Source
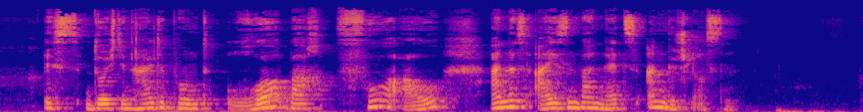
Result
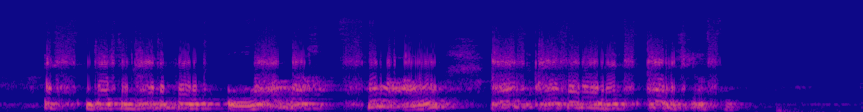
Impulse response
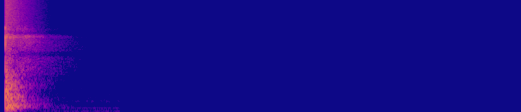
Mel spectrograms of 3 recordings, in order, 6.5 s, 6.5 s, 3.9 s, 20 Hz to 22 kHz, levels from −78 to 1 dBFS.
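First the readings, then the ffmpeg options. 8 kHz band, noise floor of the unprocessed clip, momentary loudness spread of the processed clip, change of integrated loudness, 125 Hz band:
−39.5 dB, −51 dBFS, 7 LU, −20.5 dB, −26.0 dB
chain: -filter_complex "[0:a]aeval=exprs='(mod(5.62*val(0)+1,2)-1)/5.62':channel_layout=same,acompressor=threshold=-25dB:ratio=6,asplit=3[link_01][link_02][link_03];[link_01]bandpass=frequency=300:width_type=q:width=8,volume=0dB[link_04];[link_02]bandpass=frequency=870:width_type=q:width=8,volume=-6dB[link_05];[link_03]bandpass=frequency=2240:width_type=q:width=8,volume=-9dB[link_06];[link_04][link_05][link_06]amix=inputs=3:normalize=0,asplit=2[link_07][link_08];[1:a]atrim=start_sample=2205,adelay=34[link_09];[link_08][link_09]afir=irnorm=-1:irlink=0,volume=-40.5dB[link_10];[link_07][link_10]amix=inputs=2:normalize=0,volume=3dB"

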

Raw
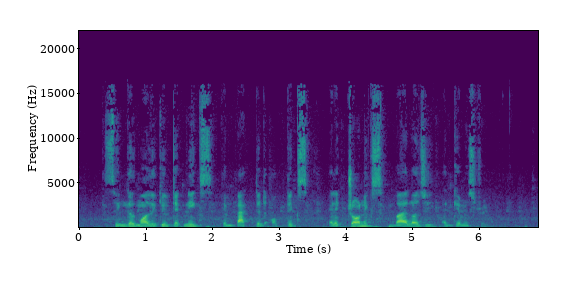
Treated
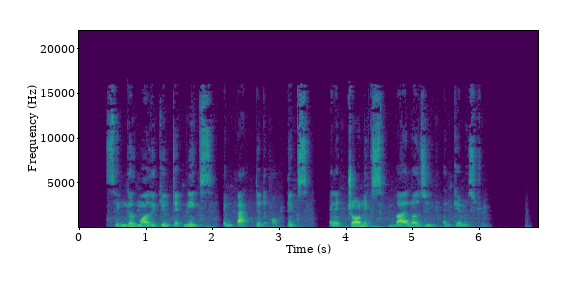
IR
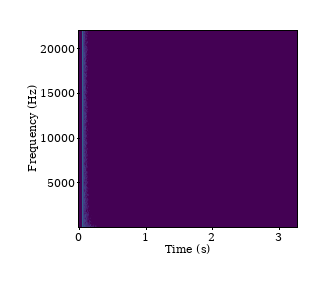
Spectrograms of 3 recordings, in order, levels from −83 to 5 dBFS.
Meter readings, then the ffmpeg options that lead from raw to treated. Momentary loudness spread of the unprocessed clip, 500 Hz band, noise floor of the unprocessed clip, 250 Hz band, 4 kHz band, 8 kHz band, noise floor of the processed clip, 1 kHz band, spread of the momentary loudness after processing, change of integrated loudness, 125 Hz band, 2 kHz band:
14 LU, +1.0 dB, −51 dBFS, +1.0 dB, +0.5 dB, +0.5 dB, −78 dBFS, +0.5 dB, 15 LU, +1.0 dB, +2.0 dB, +0.5 dB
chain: -filter_complex "[0:a]agate=range=-29dB:threshold=-39dB:ratio=16:detection=peak[link_01];[1:a]atrim=start_sample=2205,atrim=end_sample=3528[link_02];[link_01][link_02]afir=irnorm=-1:irlink=0,volume=6dB"

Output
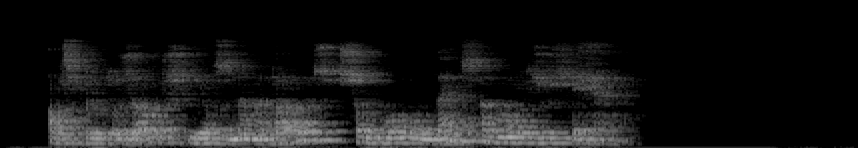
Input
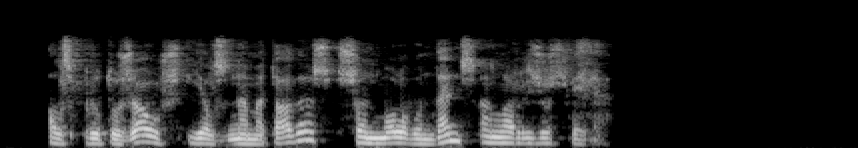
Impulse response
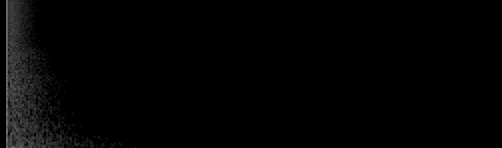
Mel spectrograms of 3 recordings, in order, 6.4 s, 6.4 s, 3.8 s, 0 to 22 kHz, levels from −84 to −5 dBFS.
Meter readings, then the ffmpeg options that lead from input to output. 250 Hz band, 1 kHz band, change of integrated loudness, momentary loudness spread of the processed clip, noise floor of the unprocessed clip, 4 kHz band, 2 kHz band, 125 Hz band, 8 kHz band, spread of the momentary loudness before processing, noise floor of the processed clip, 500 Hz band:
−15.0 dB, −16.0 dB, −16.5 dB, 6 LU, below −85 dBFS, −21.5 dB, −17.0 dB, −16.0 dB, can't be measured, 9 LU, −84 dBFS, −16.5 dB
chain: -filter_complex "[0:a]highshelf=frequency=5200:gain=-10.5,acompressor=threshold=-35dB:ratio=5,aecho=1:1:41|67:0.668|0.668[link_01];[1:a]atrim=start_sample=2205,afade=type=out:start_time=0.29:duration=0.01,atrim=end_sample=13230[link_02];[link_01][link_02]afir=irnorm=-1:irlink=0,adynamicequalizer=threshold=0.002:dfrequency=1900:dqfactor=0.7:tfrequency=1900:tqfactor=0.7:attack=5:release=100:ratio=0.375:range=3.5:mode=cutabove:tftype=highshelf,volume=-3dB"

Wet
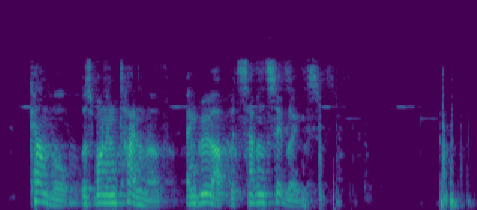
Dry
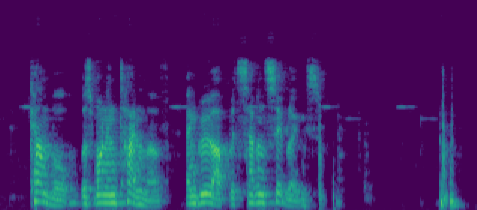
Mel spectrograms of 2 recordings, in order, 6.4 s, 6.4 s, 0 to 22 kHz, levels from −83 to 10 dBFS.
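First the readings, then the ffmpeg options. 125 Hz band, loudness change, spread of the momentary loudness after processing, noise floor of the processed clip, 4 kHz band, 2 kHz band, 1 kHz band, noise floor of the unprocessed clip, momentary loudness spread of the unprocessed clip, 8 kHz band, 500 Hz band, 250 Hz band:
−7.5 dB, −7.5 dB, 13 LU, −82 dBFS, −7.5 dB, −7.5 dB, −7.5 dB, −79 dBFS, 13 LU, can't be measured, −7.5 dB, −7.5 dB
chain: -af "aecho=1:1:226|452:0.0794|0.0175,volume=-7.5dB"

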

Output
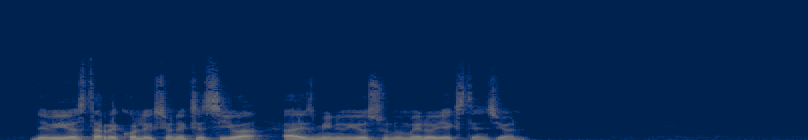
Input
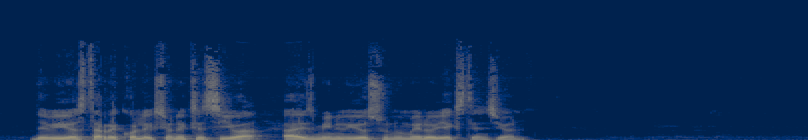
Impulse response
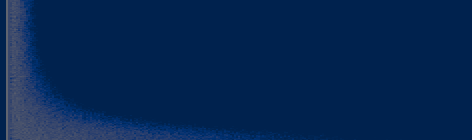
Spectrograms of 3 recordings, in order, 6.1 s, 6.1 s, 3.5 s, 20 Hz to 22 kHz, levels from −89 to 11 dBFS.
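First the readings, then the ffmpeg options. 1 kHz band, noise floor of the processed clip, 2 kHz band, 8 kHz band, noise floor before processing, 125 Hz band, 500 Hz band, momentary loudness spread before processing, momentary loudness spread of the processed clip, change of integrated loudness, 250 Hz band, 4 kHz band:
−6.0 dB, −82 dBFS, −6.0 dB, −10.5 dB, −76 dBFS, −6.0 dB, −6.0 dB, 8 LU, 9 LU, −6.0 dB, −6.0 dB, −7.0 dB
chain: -af "lowpass=6100,volume=-6dB"

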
